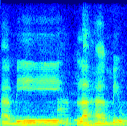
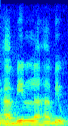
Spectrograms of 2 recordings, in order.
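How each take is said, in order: First: The bi vowel is held for two beats. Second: The bi vowel is cut short, joined to l. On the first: The speaker calls it right. "Abi dua harkat abinya" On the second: The speaker calls it wrong. "Jadi nggak ada lagi"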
